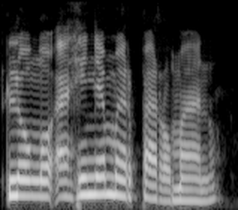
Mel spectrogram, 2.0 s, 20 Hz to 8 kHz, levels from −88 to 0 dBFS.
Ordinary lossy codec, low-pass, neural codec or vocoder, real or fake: none; none; codec, 16 kHz, 16 kbps, FunCodec, trained on Chinese and English, 50 frames a second; fake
